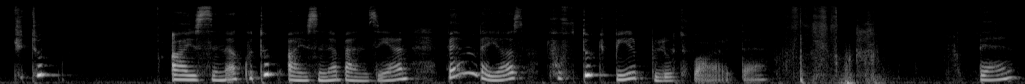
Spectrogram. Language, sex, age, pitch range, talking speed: Persian, female, 40-59, 185-260 Hz, 65 wpm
